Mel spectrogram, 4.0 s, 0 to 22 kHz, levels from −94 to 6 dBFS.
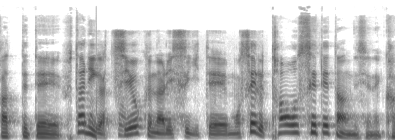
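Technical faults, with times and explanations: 0.96–2.68 s, input switched to a poorer device: the speech abruptly loses all content above 8.7 kHz and sounds duller, with faint new background noise but no gap or level jump, likely because recording moved briefly to a narrower-band microphone.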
